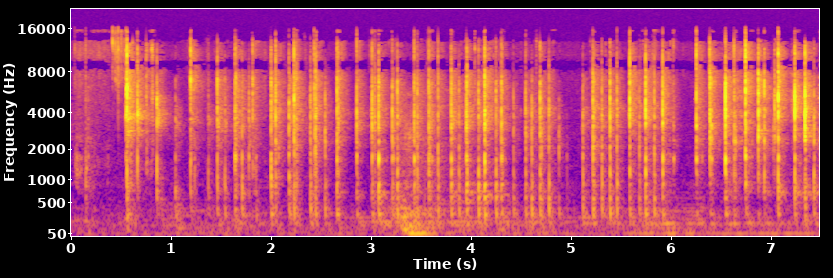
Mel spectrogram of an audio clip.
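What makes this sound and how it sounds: Long acrylic nails tap rapidly across the hollow purple and white plastic headband of a pair of wireless headphones. The result is a dense run of sharp, dry clicks with a bright, high character and almost no ring after each tap.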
